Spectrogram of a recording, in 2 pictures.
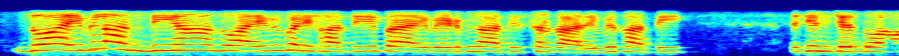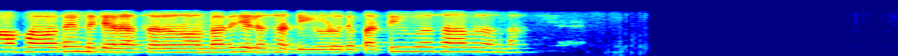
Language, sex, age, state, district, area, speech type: Dogri, female, 45-60, Jammu and Kashmir, Samba, rural, conversation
